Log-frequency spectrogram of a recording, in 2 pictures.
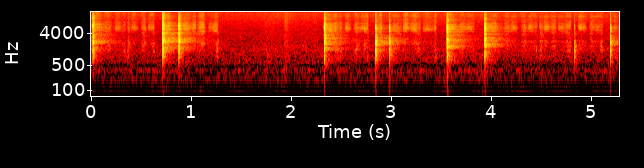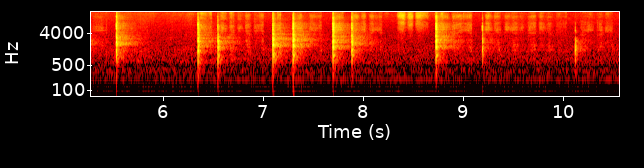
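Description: Chalk writing on a chalkboard: a run of irregular sharp taps and short scratchy strokes as words are written.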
